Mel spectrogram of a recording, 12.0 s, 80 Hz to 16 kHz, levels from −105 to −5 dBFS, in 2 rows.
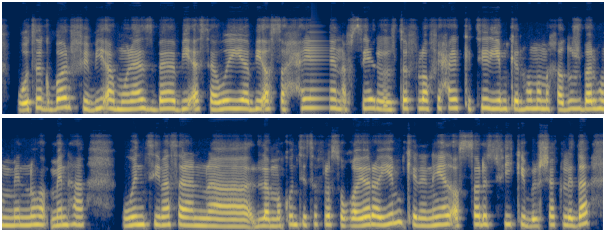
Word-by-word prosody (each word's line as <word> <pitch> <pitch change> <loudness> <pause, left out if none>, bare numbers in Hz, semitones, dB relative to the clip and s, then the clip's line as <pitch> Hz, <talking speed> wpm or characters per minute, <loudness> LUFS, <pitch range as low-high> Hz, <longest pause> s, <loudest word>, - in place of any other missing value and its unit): وتكبَر 295 - +3
في 285 -4 -5
بيئة 270 +4 0
مناسبة، 255 +1 +1
بيئة 260 +1 0
سويّة، 260 +2 +2
بيئة 260 +1 +1
صحيّة 285 +3 -4
نفسية 265 +1 -5
للطفلة 270 +2 -1
وفي 265 +2 -7
حاجات 280 +1 -1
كتير 275 +2 -4
يمكن 260 -1 +1
هُم 270 +1 0
ما 260 - 0
خدوش 250 +1 -2
بالهم 260 0 +2
منُّه 250 +2 0
منها 255 +2 -1 0.4
وأنتِ 270 +3 +1
مثلًا 260 -1 +1 0.6
لمّا 225 0 -1
كُنتِ 265 +1 -4
طفلة 275 0 -1
صغيرة 245 +1 +3
يمكن 280 -1 0
إن 235 0 -2
هي 270 +2 +2
أثّرِت 275 +3 0
فيكِ 280 -2 -7
بالشكل 250 +2 -1
ده 275 +5 +3
260 Hz, 165 wpm, -22 LUFS, 250-275 Hz, 0.6 s, وتكبَر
